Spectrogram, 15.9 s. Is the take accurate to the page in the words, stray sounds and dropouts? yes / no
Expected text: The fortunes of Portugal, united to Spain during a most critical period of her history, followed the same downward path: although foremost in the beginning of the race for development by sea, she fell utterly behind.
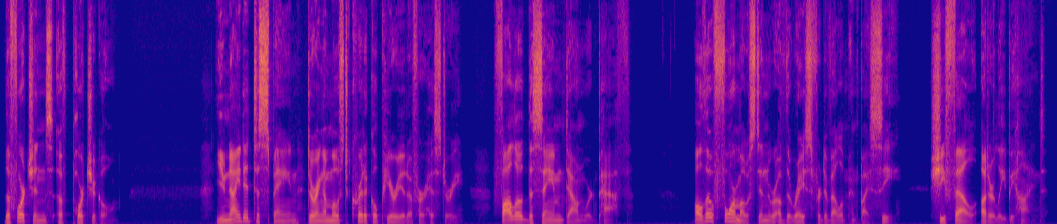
no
